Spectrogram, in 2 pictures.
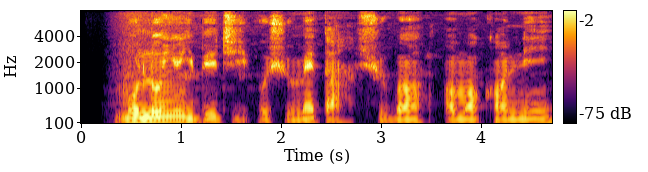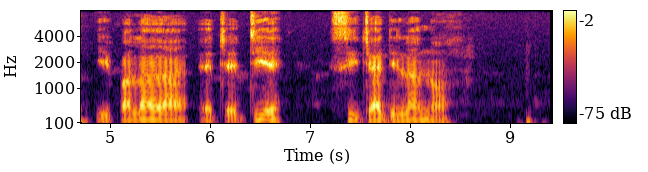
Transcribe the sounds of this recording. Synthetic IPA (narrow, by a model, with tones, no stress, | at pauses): mo˧lo˦j̃ũ˦i˦˨be˧d͡ʒi˨o˨ʃu˨mɛ˦ta˧˨ʃu˨ɡ͡bɔ̃˨˦ | ɔ˧mɔ̃˧kʰã˧nĩ˦i˦˨ɸa˨˧la˦ɾa˧ɛ˨d͡ʒɛ̰˨di˦ɛ˦˨ | si˦˨d͡ʒa˨˦de˧la˦nã˨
